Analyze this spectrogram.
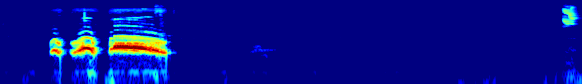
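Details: One full coo phrase from a local spotted dove, played to lure doves and stimulate captive birds. Two short soft hoots lead into a long drawn, gently falling coo, followed by long silence and a faint high tick near the end.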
